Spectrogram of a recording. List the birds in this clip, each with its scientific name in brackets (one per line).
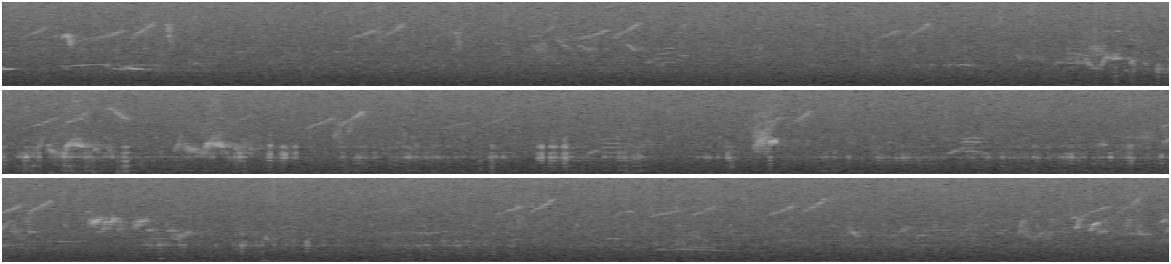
Superb Starling (Lamprotornis superbus)
Red-rumped Swallow (Cecropis daurica)
Red-cheeked Cordonbleu (Uraeginthus bengalus)
Meyer's Parrot (Poicephalus meyeri)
